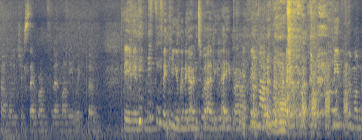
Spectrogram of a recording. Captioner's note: laughter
